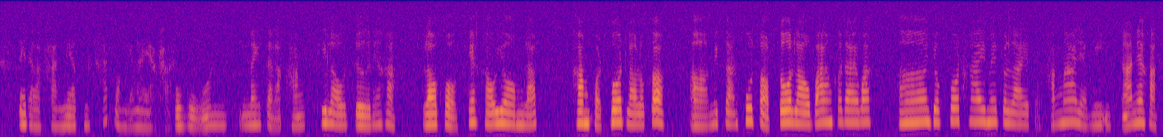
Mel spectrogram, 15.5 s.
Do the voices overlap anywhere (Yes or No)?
No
